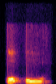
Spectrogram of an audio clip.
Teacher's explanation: उ ओष्ठ वर्ग के हैं और होंठ से बोले जाते हैं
